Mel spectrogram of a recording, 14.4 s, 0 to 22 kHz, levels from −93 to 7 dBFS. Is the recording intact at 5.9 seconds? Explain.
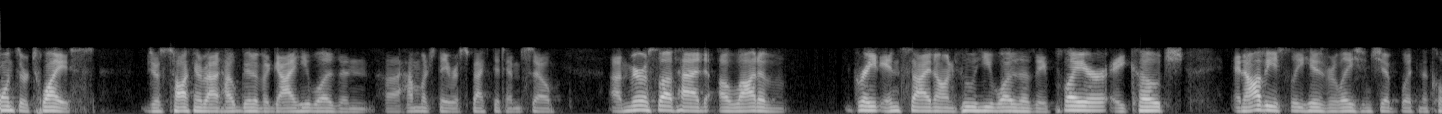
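Yes, the speech at 5.9 seconds is intact, with nothing there beyond the narrowband sound of a mobile AMR codec carrying it normally.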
